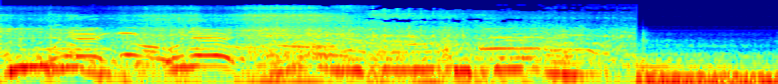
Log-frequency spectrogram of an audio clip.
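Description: Men and women in a nearby crowd shout and cheer.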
